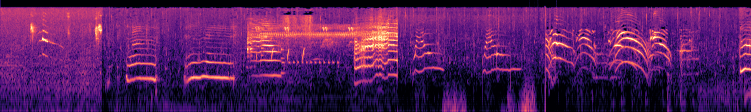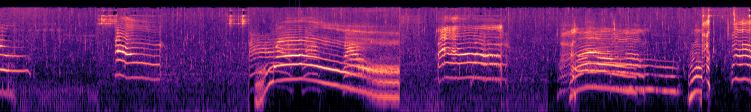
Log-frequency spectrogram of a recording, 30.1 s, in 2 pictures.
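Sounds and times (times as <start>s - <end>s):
kittens meowing: 20.0s - 23.0s, 23.7s - 25.3s, 26.2s - 30.0s.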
